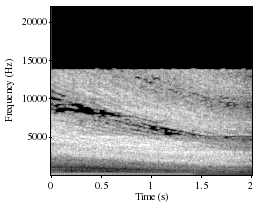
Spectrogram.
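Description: The closing of a Bollywood film song: held low notes under a bright, hissing cymbal-like wash that slowly dims. It begins fading out near the end.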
